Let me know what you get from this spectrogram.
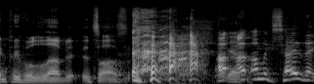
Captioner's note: laughter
